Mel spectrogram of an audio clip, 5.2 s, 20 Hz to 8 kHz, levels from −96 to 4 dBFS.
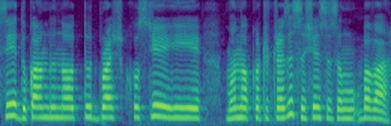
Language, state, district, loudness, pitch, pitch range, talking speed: Chakhesang, Nagaland, Dimapur, -17 LUFS, 235 Hz, 225-240 Hz, 160 wpm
